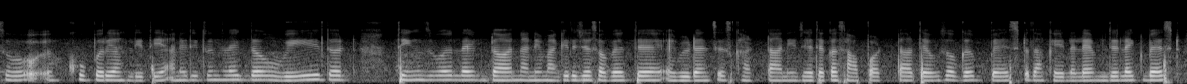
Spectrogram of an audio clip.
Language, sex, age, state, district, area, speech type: Goan Konkani, female, 18-30, Goa, Tiswadi, rural, spontaneous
